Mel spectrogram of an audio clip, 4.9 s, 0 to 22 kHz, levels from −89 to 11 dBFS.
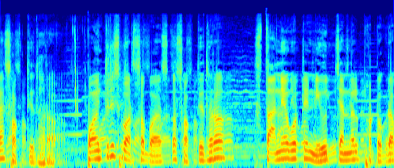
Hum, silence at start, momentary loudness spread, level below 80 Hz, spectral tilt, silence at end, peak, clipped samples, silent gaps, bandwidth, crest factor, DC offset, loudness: none; 0 s; 8 LU; -34 dBFS; -6 dB/octave; 0 s; 0 dBFS; under 0.1%; none; 16 kHz; 14 dB; under 0.1%; -15 LUFS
